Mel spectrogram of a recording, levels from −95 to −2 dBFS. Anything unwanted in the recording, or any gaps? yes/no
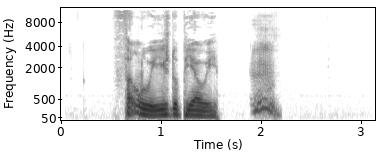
yes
